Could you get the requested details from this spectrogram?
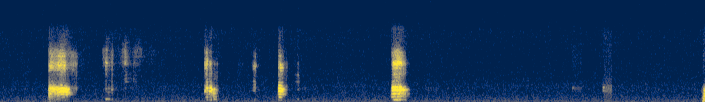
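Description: A Fish Crow gives short, nasal 'ah' notes, single or in quick pairs, spaced irregularly a second or more apart. No other sounds stand out.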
